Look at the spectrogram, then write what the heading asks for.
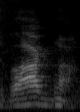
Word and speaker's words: Wagner: the W's uh is a v says it's Wagner yeah correct you know well that's that's yeah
